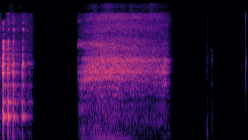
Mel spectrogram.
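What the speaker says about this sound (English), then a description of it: "Excuse that burp." A single close burp, one low, rough half-second eruption following a short vocal sound, then near silence.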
